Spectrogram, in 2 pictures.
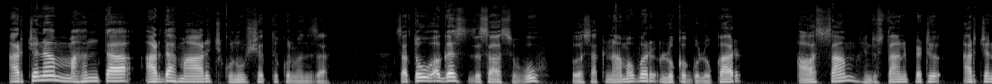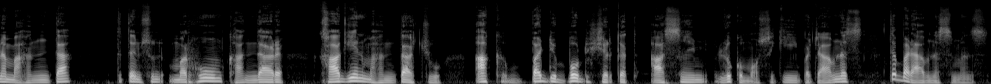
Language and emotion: Kashmiri, neutral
